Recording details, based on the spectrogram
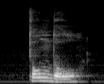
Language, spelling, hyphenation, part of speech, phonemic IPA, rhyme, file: Dutch, tondel, ton‧del, noun, /ˈtɔn.dəl/, -ɔndəl, Nl-tondel.ogg
- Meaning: tinder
